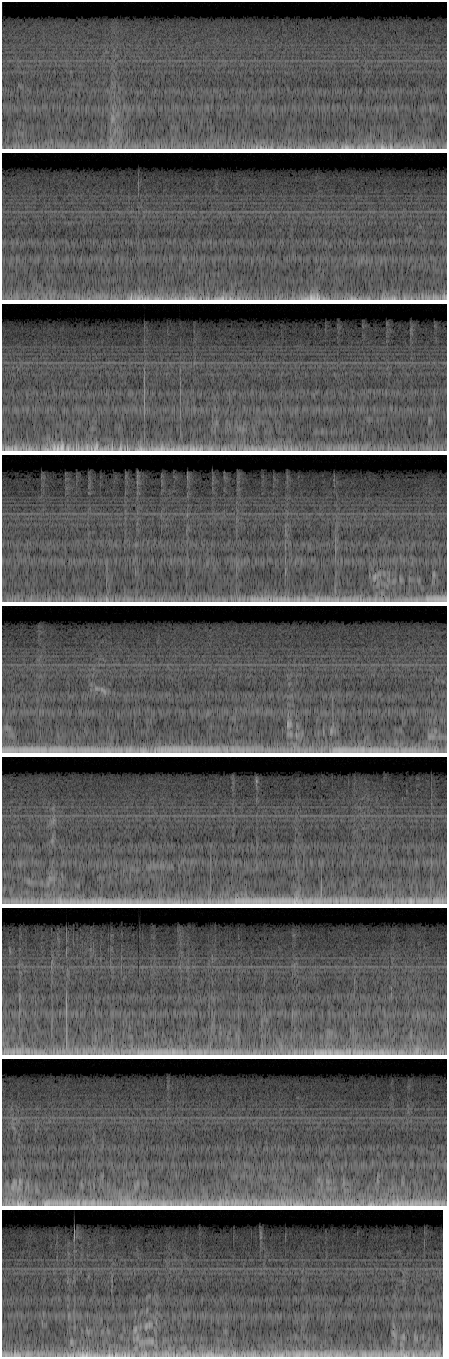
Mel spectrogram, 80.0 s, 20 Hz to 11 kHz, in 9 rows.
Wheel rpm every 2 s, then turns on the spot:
0, 0, 0, 0, 0, 0, 0, 0, 0, 0, 0, 0, 0, 0, 0, 0, 0, 0, 0, 0, 0, 0, 0, 0, 0, 0, 0, 0, 0, 0, 0, 0, 0, 0, 0, 0, 0, 0, 0, 0.
none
